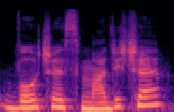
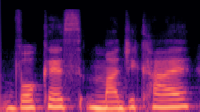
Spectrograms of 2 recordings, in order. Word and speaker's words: voces magicae: communicate with Divine Powers many spells incorporate vultures magician in medieval Latin pronunciation and vocus magikai in a classical Latin pronunciation which means magical words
